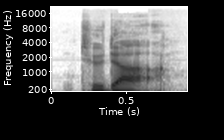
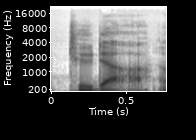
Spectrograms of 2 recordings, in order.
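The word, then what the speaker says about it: todah (תודה): But it's todah. – Okay. – It's like T-O-D-A-W, todah.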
